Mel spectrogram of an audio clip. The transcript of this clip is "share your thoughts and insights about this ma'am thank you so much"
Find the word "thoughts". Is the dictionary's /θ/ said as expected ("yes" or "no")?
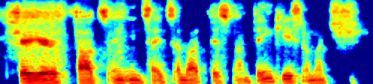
yes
